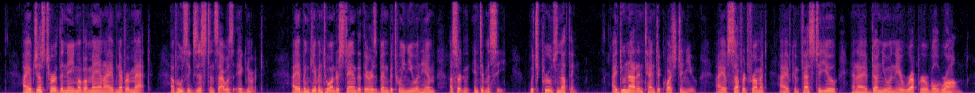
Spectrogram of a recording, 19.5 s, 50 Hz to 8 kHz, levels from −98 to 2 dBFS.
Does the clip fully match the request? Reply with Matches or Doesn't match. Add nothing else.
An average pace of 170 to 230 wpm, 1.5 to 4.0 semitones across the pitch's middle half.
Matches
